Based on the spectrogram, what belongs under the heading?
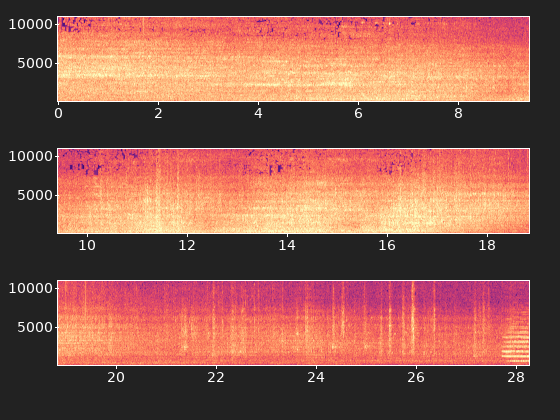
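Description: Rhaetian Railway metre-gauge freight train passing close by, an electric locomotive followed by loaded log wagons: wheels rumbling and clicking over the rail joints, loudest about halfway through, then fading as the train draws away. A brief horn note sounds near the end.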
